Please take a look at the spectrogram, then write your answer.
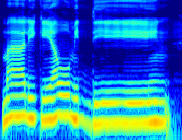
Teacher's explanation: میم کے اوپر بھی کھڑا زبر ہے تو اس کو بھی لمبا کرنا ہوتا ہے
